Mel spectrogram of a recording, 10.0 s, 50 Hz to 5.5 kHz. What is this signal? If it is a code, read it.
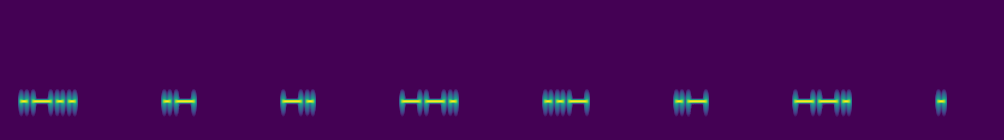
Morse code, heard as a keyed tone, about 20 wpm, spaced as for 8 wpm, 650 Hz. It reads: LANGUAGE
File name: Engelske ord 20/8 wpm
